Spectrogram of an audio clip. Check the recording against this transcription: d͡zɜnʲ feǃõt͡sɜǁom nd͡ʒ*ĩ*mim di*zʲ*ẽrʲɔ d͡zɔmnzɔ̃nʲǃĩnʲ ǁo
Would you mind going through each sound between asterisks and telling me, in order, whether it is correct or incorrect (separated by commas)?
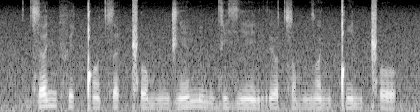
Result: incorrect, correct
